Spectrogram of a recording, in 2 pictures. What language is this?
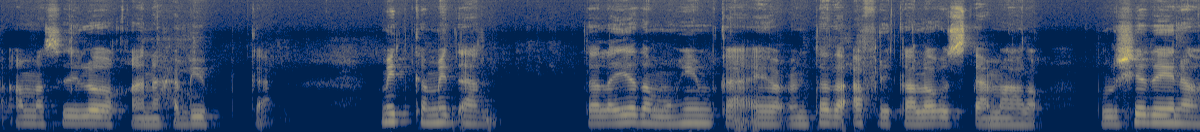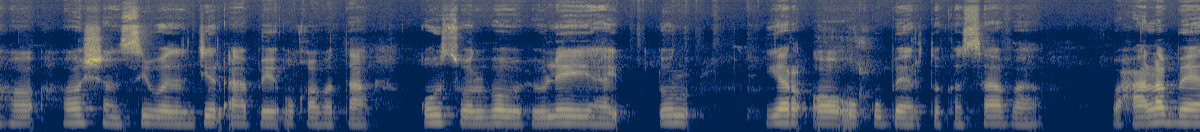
Somali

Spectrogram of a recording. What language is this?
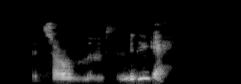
Kabyle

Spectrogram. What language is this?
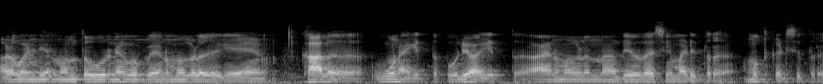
Kannada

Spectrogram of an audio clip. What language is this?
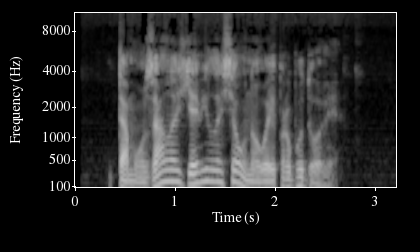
Belarusian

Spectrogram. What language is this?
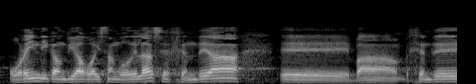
Basque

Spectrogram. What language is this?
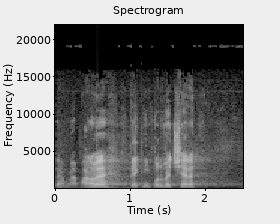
Czech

